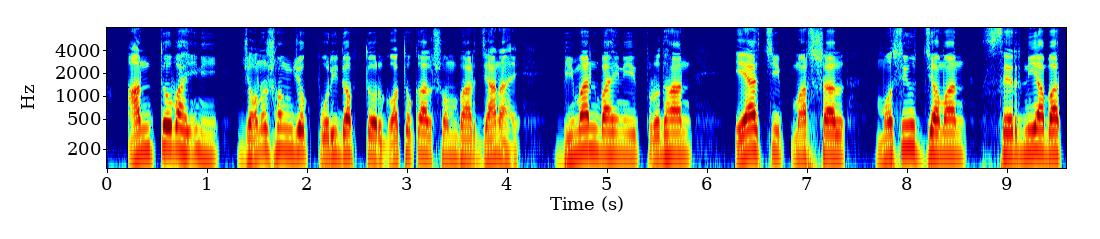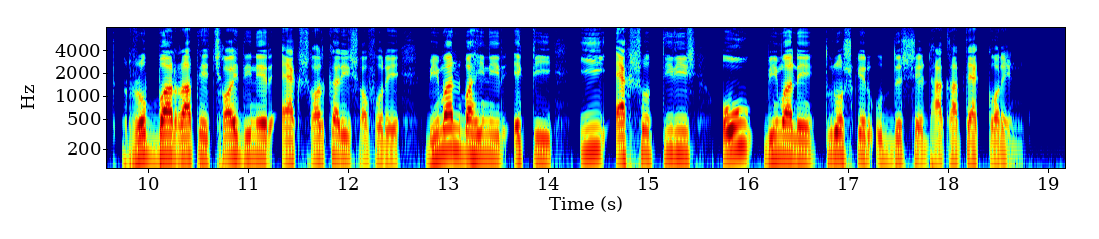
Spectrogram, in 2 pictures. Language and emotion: Bengali, neutral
